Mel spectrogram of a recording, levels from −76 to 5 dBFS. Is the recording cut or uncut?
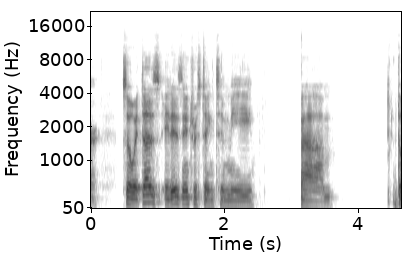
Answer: uncut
